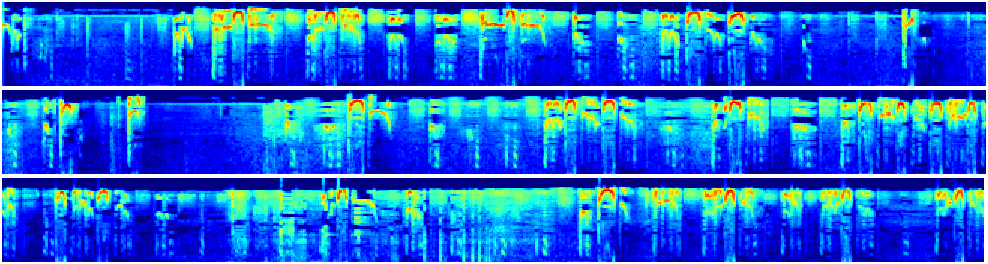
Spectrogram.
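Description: A small rodent squeaks and shrieks sharply and rapidly, close by.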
